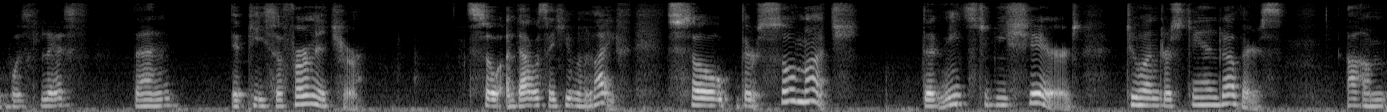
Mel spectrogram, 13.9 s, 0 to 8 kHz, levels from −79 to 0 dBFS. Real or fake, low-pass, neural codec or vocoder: fake; 7.2 kHz; autoencoder, 48 kHz, 32 numbers a frame, DAC-VAE, trained on Japanese speech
